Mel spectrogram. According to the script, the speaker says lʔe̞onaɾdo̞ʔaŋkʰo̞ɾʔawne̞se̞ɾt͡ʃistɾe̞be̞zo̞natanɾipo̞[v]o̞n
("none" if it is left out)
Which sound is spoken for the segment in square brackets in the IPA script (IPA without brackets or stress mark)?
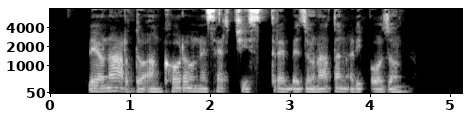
z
